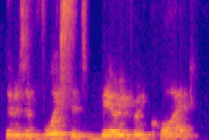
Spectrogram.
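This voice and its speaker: An Australian woman leads a group tapping session, talking in calm, repeated affirmations. Her voice sits at a middle pitch. The sound is roomy and echoey, as on an online call. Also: brisk. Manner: calm, repetitive affirmation-style phrasing. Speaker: EFT tapping practitioner. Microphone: online video call. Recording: roomy echo.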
